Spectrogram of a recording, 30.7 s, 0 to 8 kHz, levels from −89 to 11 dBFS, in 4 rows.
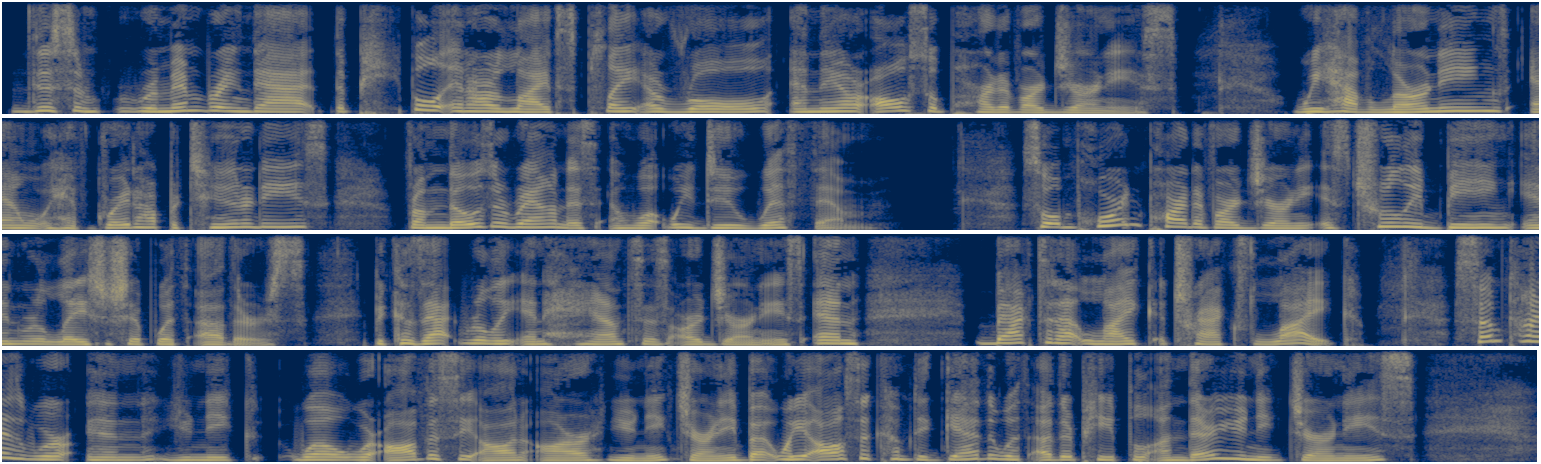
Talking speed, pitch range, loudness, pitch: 170 wpm, 180-230 Hz, -20 LUFS, 200 Hz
